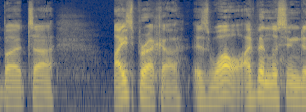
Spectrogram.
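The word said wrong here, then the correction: Eisbrecher: It's actually not, if you want to pronounce it correctly, it's Icebreaker. It's the sh. – Okay. – The ch can be two things. It can be a ch and it can be a sh.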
